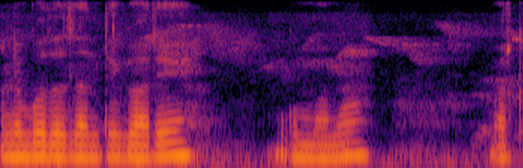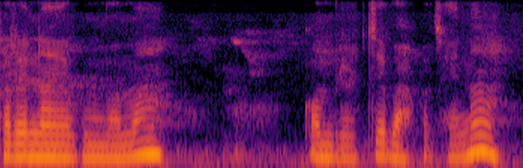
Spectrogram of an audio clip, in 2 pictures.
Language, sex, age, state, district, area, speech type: Nepali, female, 45-60, West Bengal, Alipurduar, rural, spontaneous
